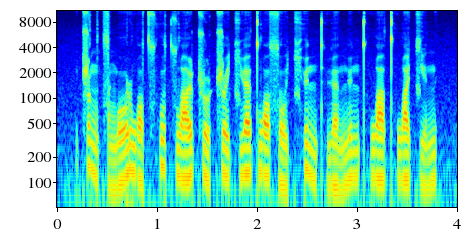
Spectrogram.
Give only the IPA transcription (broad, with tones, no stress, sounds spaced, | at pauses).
ʈ͡ʂ ɤ˥˩ ŋ t͡s ɑ˩ ŋ o˧˥ ʊ̯ ɻ w ɔ˨˩ t͡sʰ u˥˩ t͡s w a˧˥ ɪ̯ ʈ͡ʂ u˨˩ ʈ͡ʂ ɻ̩˥˩ t͡ɕ ɥ ɛ˥ t̪ w ɔ˥ s o˨˩ ʊ̯ t͡ɕʰ y˥˩ n t̪ʰ ɥ ɛ˨˩ n̪ y˥ n t̪ʰ w ä˥ t̪ʰ w ä˥ t͡ɕ i˧˥ n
